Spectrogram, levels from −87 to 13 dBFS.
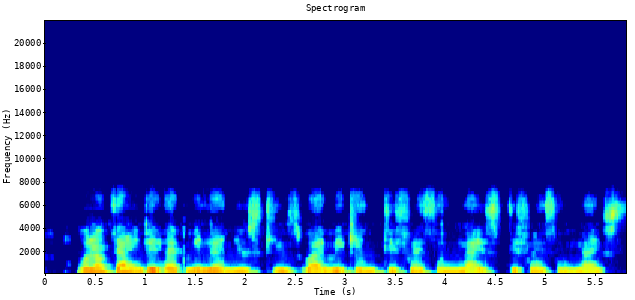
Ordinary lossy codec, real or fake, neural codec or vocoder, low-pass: none; fake; codec, 16 kHz, 4 kbps, FunCodec, trained on LibriTTS, 50 frames a second; none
